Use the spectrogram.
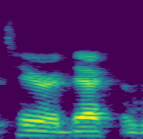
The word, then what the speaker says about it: pterodactyl: Why can't you hear a pterodactyl go to the bathroom? All right. Why? Because the P is silent.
